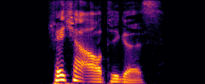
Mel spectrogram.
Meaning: strong/mixed nominative/accusative neuter singular of fächerartig
- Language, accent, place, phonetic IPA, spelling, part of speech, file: German, Germany, Berlin, [ˈfɛːçɐˌʔaːɐ̯tɪɡəs], fächerartiges, adjective, De-fächerartiges.ogg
